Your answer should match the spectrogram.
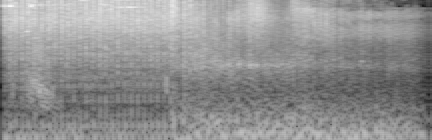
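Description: Machine gun firing one long, continuous automatic burst of rapid, evenly spaced shots.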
